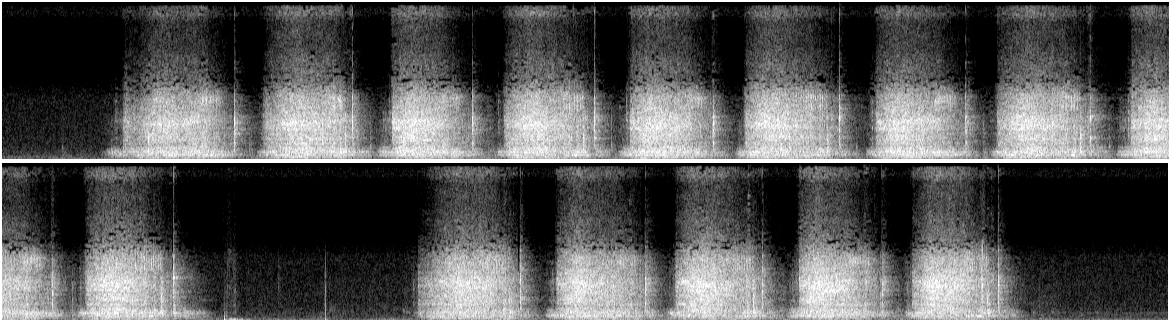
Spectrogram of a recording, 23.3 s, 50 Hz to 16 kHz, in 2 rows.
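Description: Knitmaster 324 knitting machine carriage pushed back and forth across the needle bed, the needles clattering and swishing with each row knitted, a little under a second per pass. The carriage is freshly cleaned and running smoothly. The run stops for about two seconds, with a single click, about halfway through, then resumes for six more passes.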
